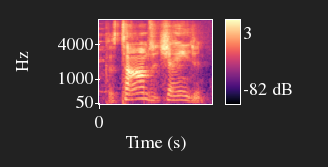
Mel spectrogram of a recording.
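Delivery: ordinary talk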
